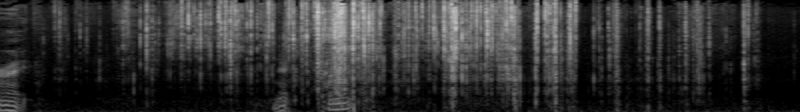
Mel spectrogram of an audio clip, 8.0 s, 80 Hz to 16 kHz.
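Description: A Topps Formula 1 trading-card pack's wrapper being torn open and crinkled by hand: a dense, crackling run of tearing and crumpling that is loudest in the middle and thins out near the end.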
